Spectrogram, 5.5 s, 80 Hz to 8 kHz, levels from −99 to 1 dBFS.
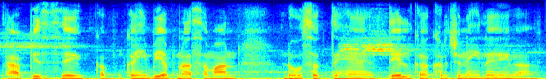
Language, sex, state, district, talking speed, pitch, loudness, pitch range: Hindi, male, Bihar, Jahanabad, 175 wpm, 120 Hz, -24 LUFS, 120-125 Hz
